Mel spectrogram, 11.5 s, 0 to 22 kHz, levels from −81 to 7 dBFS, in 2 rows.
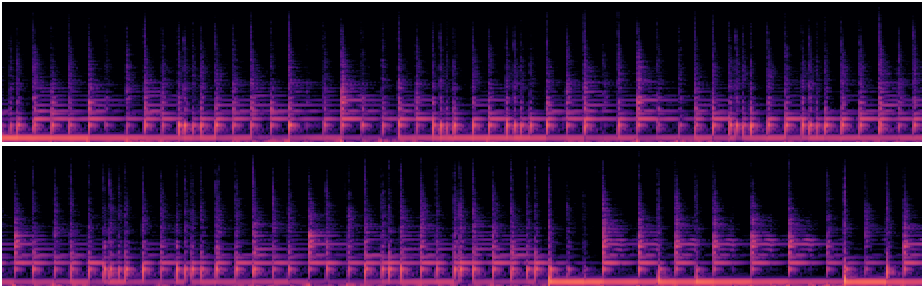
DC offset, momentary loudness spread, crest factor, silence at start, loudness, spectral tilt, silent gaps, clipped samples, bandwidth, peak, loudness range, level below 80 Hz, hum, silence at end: under 0.1%; 6 LU; 22 dB; 0 s; -30 LUFS; -7.5 dB/octave; none; under 0.1%; 12.5 kHz; -8 dBFS; 3 LU; -38 dBFS; none; 0 s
